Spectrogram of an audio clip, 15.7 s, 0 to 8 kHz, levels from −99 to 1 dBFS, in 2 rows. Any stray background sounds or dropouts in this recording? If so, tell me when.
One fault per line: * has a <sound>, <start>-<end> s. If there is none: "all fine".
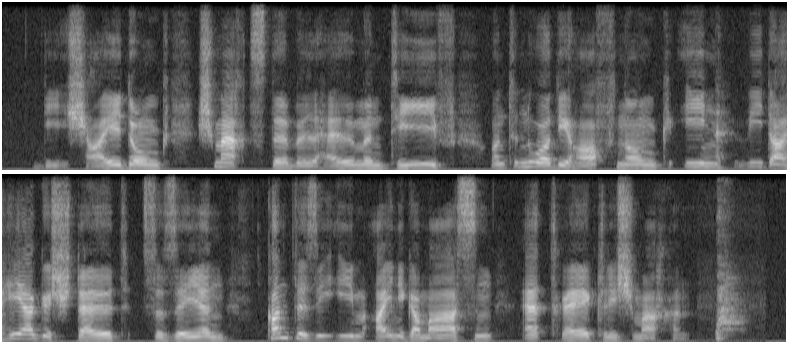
* has a bark, 15.0-15.3 s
